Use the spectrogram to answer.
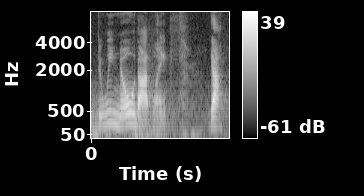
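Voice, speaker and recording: A woman's voice: medium pitch, lively intonation, slow pace, vocal fry, slight background noise. A woman teaching a math class, explaining step by step and often checking understanding with questions.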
